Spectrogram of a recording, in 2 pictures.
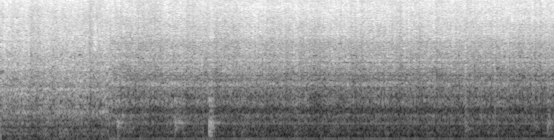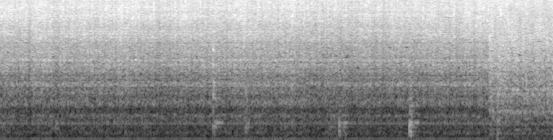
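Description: Boneless chicken pieces with green onion and chili sizzling in oil in a nonstick pan, stirred and turned with a wooden spatula that clicks and scrapes against the pan now and then. The chicken's water has cooked off and it is frying in the fat left in the pan on medium heat.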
